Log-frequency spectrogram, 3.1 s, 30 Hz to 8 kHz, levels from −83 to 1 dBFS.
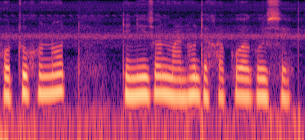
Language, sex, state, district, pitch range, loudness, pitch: Assamese, male, Assam, Sonitpur, 175-190 Hz, -15 LUFS, 180 Hz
